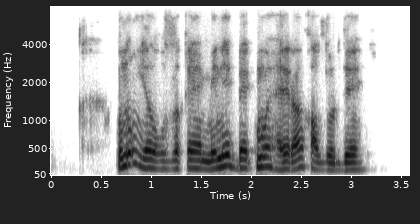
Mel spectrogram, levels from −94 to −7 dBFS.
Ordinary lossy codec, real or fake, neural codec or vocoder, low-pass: Opus, 16 kbps; fake; codec, 16 kHz, 16 kbps, FunCodec, trained on LibriTTS, 50 frames a second; 7.2 kHz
